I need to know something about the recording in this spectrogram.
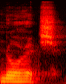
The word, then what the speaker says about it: Norwich: Um, chapter 32, Julian of Norwich or Nor I think Norwich. I think they don't pronounce the W too much in England on that. Norwich, but um, she was born in 1342 and died after 1416.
